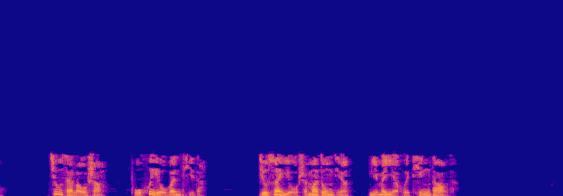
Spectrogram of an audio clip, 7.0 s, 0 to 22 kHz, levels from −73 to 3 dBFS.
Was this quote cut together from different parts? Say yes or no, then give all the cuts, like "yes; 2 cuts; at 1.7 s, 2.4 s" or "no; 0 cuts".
no; 0 cuts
